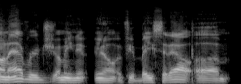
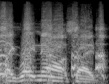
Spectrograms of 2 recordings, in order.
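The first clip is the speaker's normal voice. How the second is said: louder, laughing through it; laughing emphasis; 7 semitones higher, 6 dB louder than usual. Real, not acted. Laughing to his friend about the cold night. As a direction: laugh at how cold it was.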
